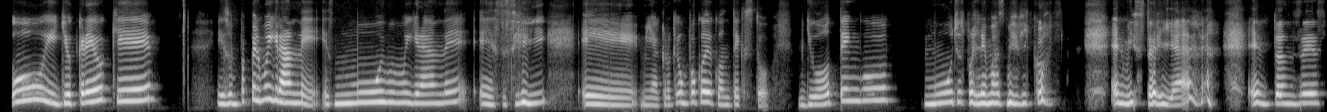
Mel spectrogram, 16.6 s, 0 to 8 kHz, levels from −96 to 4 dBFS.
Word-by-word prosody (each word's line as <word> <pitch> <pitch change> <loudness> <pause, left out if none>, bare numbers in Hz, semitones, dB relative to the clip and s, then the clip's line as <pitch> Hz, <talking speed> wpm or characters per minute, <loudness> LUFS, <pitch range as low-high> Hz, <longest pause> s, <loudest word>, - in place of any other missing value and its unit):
Uy, 310 -3 +3
yo 245 +1 +3
creo 290 +6 +5
que 310 +3 +2 0.7
es 230 -1 +1
un 225 -2 0
papel 315 +4 -1
muy 345 +2 +2
grande, 255 -8 +3
es 225 -1 -8
muy, 265 +4 +3
muy, 275 0 0
muy, 260 -1 -2
grande, 245 +4 -2
este, 215 -2 -4
sí. 250 +4 0 0.4
Eh, 210 -4 0
mira, 195 -2 -9
creo 200 0 -10
que 250 - -7
un 260 -2 -1
poco 270 +2 0
de 270 -1 +5
contexto. 215 - -8 0.3
Yo 210 +4 -2
tengo 320 +1 -3 0.3
muchos 260 +4 -1
problemas 250 -1 +2
médicos 245 +4 -1 0.7
en 250 -1 +1
mi 240 - +3
historial 235 - 0 0.7
entonces. 245 +1 -1
250 Hz, 120 wpm, -19 LUFS, 230-280 Hz, 0.7 s, creo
